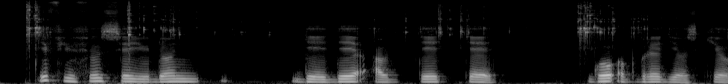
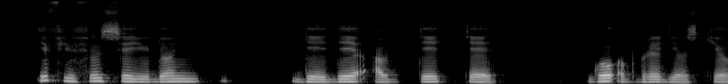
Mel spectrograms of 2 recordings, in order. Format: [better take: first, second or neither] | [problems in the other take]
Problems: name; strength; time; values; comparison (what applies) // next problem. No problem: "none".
second | background sound (Chink, clink); 16 dB below the speech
